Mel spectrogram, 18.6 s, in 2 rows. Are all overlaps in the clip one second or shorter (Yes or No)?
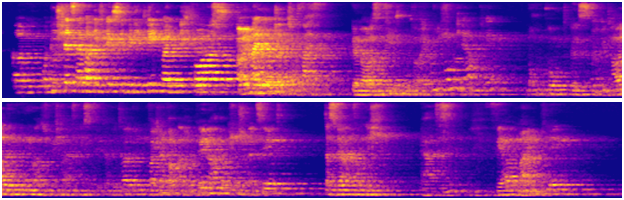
No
